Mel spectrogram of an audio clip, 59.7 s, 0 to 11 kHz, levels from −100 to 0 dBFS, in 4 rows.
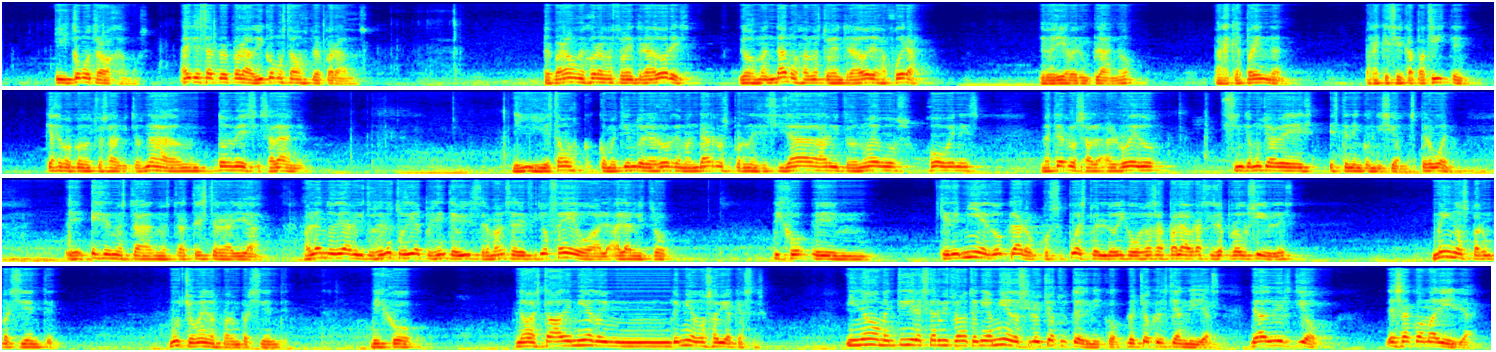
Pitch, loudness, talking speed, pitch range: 135 Hz, -17 LUFS, 150 wpm, 120-155 Hz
